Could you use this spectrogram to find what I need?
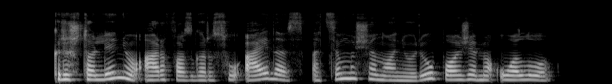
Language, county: Lithuanian, Kaunas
